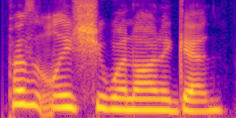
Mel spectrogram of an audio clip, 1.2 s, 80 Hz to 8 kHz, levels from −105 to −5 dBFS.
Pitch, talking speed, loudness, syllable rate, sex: 245 Hz, 255 wpm, -16 LUFS, 7.0 syllables/s, female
